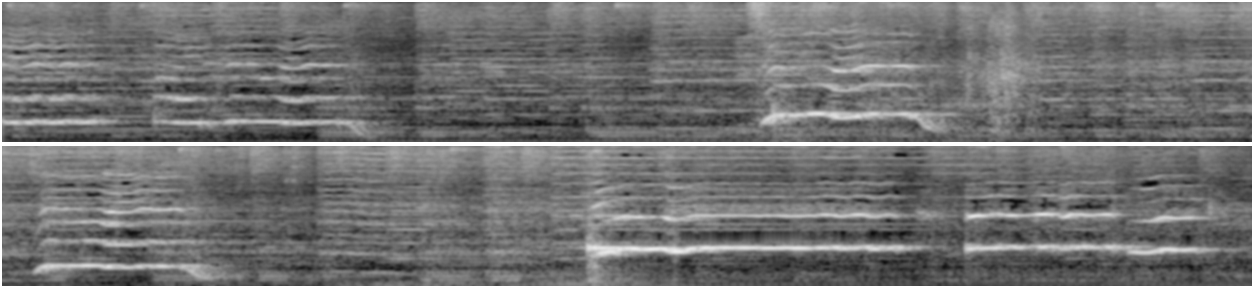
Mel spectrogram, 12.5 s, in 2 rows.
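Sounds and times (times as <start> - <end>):
soprano singing: 0.0 - 2.0, 3.7 - 5.1, 6.4 - 7.5, 9.2 - 12.4
melody: 1.7 - 12.4.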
